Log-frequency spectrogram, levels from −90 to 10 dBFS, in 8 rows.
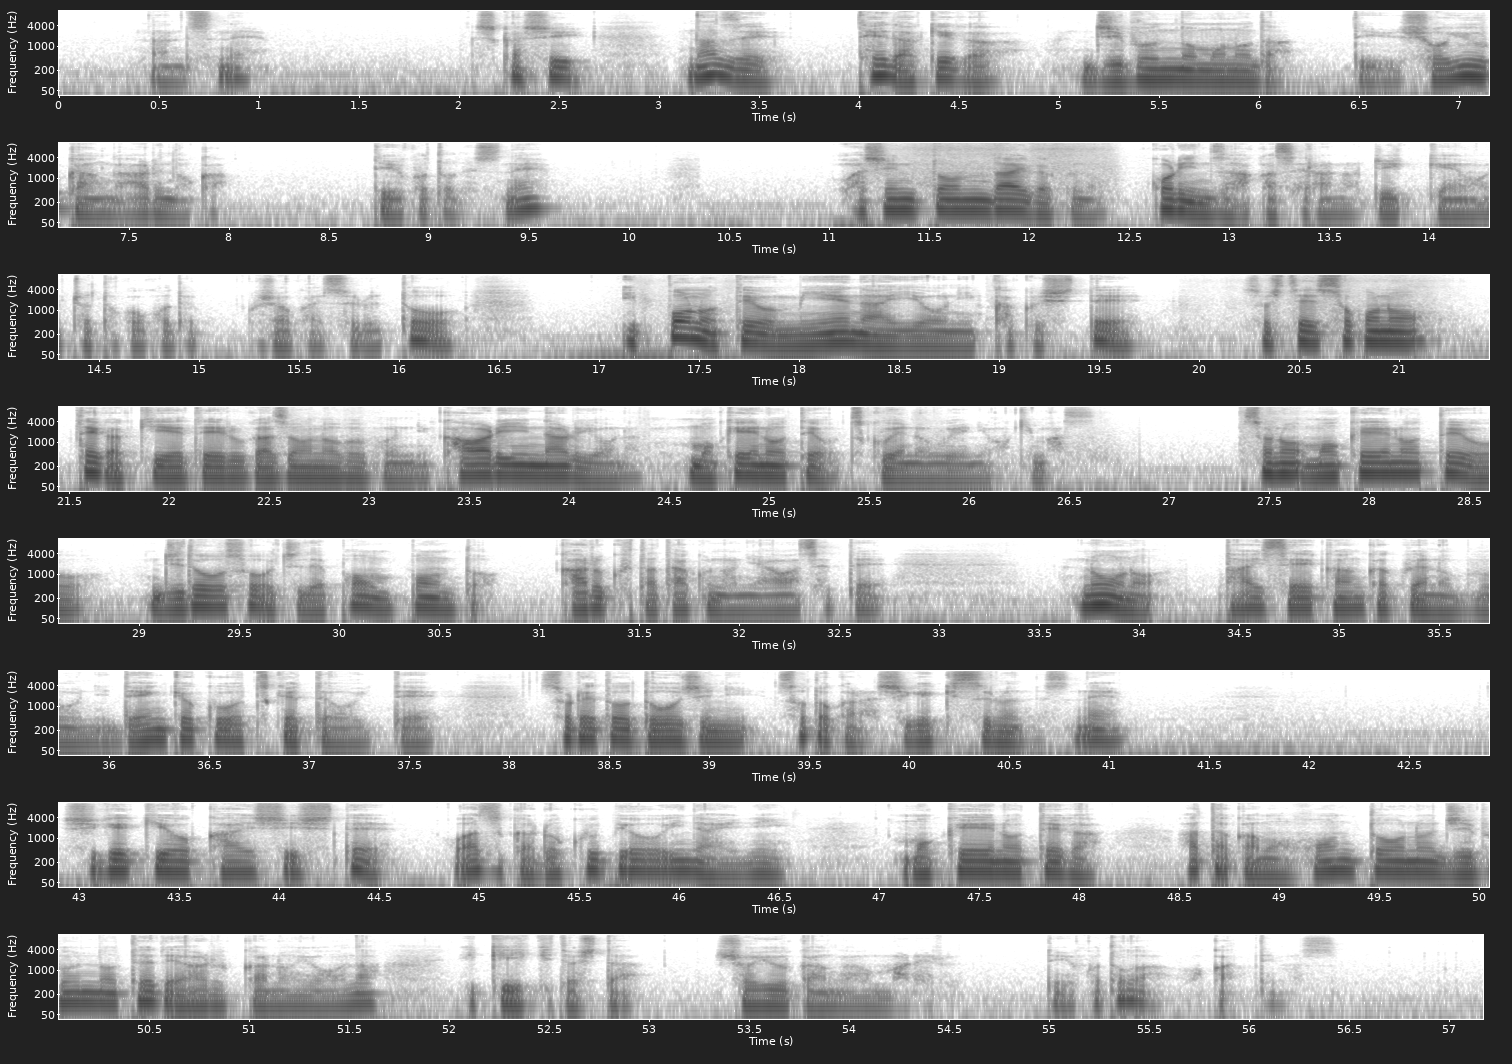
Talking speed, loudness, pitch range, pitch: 275 characters per minute, -32 LUFS, 85-110 Hz, 100 Hz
